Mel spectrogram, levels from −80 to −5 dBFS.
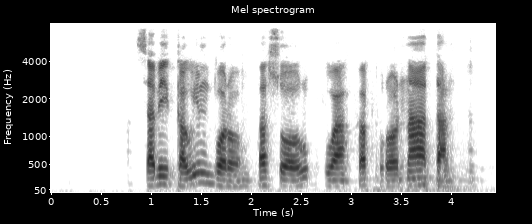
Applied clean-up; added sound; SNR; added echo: neural mask model DeepFilterNet 3.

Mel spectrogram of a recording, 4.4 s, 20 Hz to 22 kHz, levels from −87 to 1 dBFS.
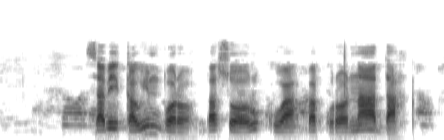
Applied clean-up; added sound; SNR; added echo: none; none; none; none.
